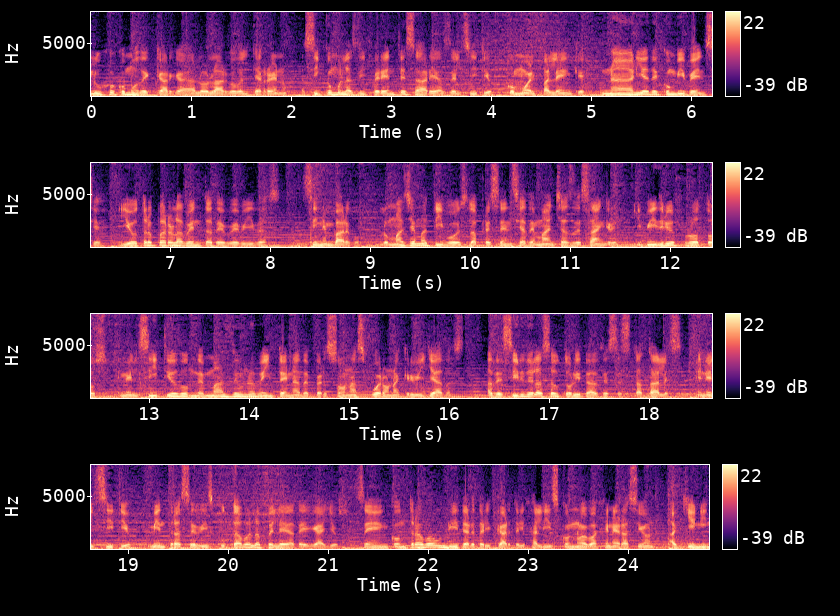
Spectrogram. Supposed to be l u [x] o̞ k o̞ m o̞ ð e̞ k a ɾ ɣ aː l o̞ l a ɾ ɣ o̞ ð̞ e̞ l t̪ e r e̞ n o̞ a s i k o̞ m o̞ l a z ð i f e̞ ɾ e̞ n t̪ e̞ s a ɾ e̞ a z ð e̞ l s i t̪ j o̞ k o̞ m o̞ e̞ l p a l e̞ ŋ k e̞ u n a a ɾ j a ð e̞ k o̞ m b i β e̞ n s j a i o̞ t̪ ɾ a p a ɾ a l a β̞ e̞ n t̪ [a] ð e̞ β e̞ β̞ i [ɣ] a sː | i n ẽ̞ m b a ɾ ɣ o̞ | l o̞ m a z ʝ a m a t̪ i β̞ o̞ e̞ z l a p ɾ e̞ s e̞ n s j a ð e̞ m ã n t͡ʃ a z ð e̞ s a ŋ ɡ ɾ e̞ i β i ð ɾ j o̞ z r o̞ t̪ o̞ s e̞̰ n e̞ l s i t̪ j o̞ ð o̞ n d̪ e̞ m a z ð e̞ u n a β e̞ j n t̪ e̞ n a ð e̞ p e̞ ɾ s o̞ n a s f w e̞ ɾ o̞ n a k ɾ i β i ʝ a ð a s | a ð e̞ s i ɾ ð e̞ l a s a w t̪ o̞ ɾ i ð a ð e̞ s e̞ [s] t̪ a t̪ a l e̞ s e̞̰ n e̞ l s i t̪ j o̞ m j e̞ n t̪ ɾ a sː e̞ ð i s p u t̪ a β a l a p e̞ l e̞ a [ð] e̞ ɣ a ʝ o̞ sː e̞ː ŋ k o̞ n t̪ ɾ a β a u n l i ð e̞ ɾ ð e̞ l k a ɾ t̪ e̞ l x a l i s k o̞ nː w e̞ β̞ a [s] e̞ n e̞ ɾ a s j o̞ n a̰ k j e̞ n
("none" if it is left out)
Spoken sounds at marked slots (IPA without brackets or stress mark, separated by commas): x, a, ð, s, ð, x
